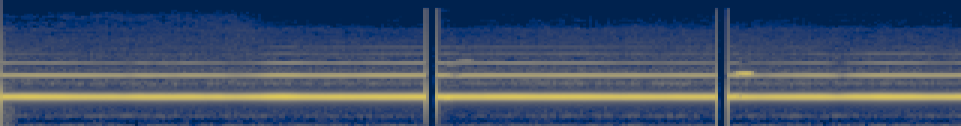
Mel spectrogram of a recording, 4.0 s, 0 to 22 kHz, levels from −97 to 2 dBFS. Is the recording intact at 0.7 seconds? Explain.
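Yes, the audio at 0.7 s is intact, with no dropout, click, distortion or other fault in the sound at that moment.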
